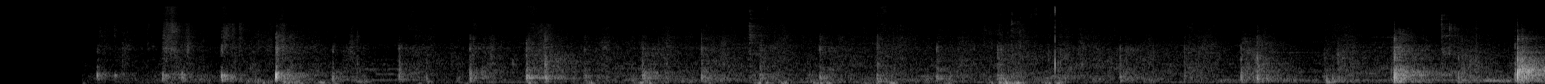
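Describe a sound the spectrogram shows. Footsteps tap on a hard tiled floor, echoing slightly.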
